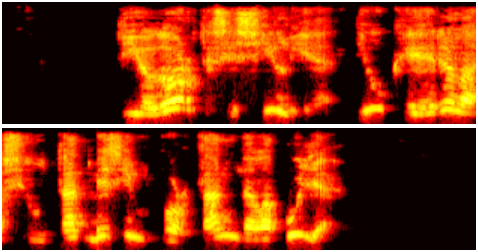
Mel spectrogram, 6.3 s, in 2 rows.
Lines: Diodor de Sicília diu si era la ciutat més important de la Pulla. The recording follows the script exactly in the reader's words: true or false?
false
